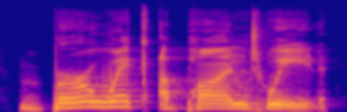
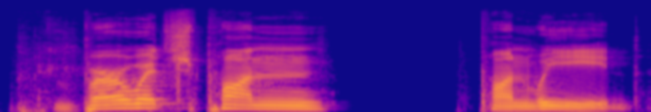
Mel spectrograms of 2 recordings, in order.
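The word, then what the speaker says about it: Berwick-upon-Tweed: The last one is I think it's you would pronounce it in North American English like Berwick upon Tweed, Mhm. but I feel like it might be a Berwich even though it's not a CH.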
